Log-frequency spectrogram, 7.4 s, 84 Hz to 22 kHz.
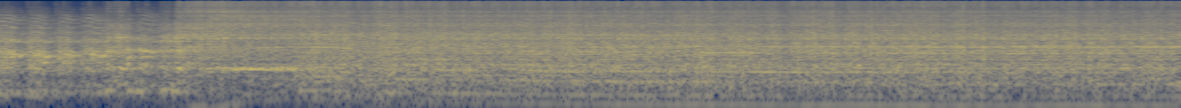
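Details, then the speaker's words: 1990 Jeep Cherokee XJ with a fuel no-start, run on ether; the oil pump is suspected. Engine catches and settles into idle with a thin steady whine from the front. The owner suspects a pulley bearing; injectors are leaking onto the exhaust. "now so it doesn't sound great and there's still a little bit of a whine from the front it sounds like maybe it could be one of the bearings on one of the pulley"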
